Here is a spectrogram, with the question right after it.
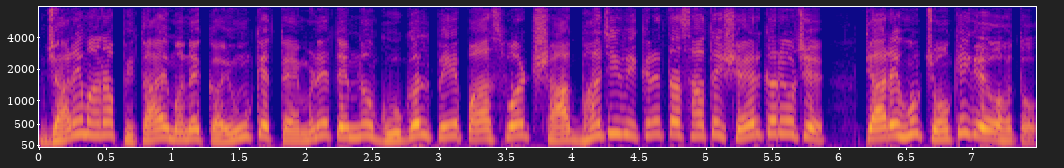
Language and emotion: Gujarati, surprised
